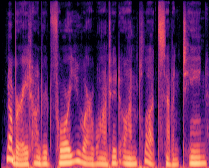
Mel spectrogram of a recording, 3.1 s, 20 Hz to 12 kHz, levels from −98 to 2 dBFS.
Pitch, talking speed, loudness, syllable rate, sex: 120 Hz, 190 wpm, -16 LUFS, 5.4 syllables/s, male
